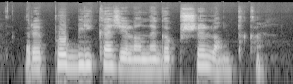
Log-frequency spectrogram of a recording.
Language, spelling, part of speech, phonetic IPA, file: Polish, Republika Zielonego Przylądka, proper noun, [rɛˈpublʲika ˌʑɛlɔ̃ˈnɛɡɔ pʃɨˈlɔ̃ntka], LL-Q809 (pol)-Republika Zielonego Przylądka.wav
